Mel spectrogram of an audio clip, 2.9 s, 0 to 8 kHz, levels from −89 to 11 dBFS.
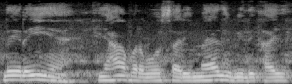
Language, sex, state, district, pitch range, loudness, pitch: Hindi, male, Haryana, Rohtak, 125-150 Hz, -12 LUFS, 130 Hz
